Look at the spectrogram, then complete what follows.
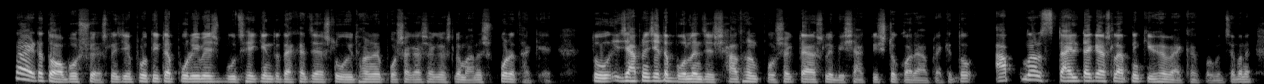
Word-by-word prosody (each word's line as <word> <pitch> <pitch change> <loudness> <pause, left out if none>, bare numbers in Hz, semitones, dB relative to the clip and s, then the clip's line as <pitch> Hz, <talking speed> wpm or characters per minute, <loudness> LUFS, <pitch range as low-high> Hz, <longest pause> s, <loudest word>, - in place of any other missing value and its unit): না, 265 - +2
এটা 175 0 +2
তো - - +7
অবশ্যই 125 +2 -1
আসলে 105 +5 -4
যে - - +2
প্রতিটা 140 -1 +3
পরিবেশ 135 -1 +4
বুঝেই 125 +2 -1
কিন্তু 130 -1 +1
দেখা 120 +2 -1
যায় 120 -2 +1
আসলে 115 +3 -3
ঐ - - 0
ধরনের 120 -1 0
পোশাক-আশাক 115 0 -4
আসলে 115 +2 -5
মানুষ 110 +1 -5
পরে - - +3
থাকে। - - -16 0.5
তো - - +2 0.2
এইযে 175 0 +3
আপনি 175 +3 +2
যেটা 160 -1 +5
বললেন 125 0 +5
যে - - +1
সাধারণ 130 +1 0
পোশাকটা 120 +2 -2
আসলে 115 +2 -4
বেশি - - -4
আকৃষ্ট 115 +3 -6
করে 105 -2 -2
আপনাকে। 95 - -14
তো 140 - -1 0.4
আপনার 210 +4 0
স্টাইলটাকে 165 +1 +4
আসলে - - +1
আপনি 145 +2 -1
কিভাবে 125 -2 0
ব্যাখ্যা 100 +2 -9
করবেন? 95 +1 -13 0.2
মানে 120 - -4
125 Hz, 200 wpm, -22 LUFS, 115-140 Hz, 0.5 s, তো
